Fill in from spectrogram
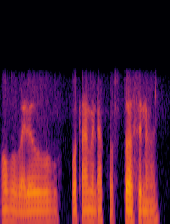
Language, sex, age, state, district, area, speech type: Assamese, male, 18-30, Assam, Lakhimpur, rural, conversation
